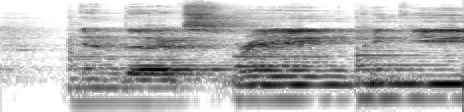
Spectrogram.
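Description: Acoustic guitar picking single notes of a G-shape movable major scale, three notes in turn, each ringing on into the next; it starts about a third of a second in.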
